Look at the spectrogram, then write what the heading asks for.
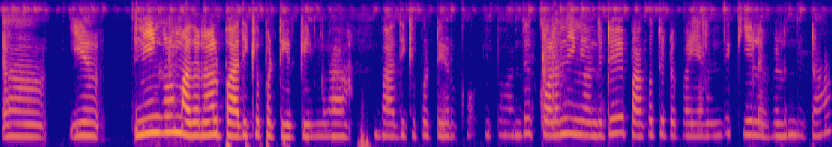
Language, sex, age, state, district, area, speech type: Tamil, female, 18-30, Tamil Nadu, Kallakurichi, rural, spontaneous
